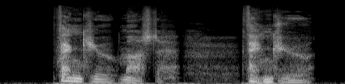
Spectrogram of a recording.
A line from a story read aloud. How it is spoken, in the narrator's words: murmured MacNair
